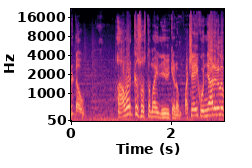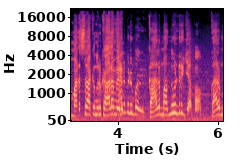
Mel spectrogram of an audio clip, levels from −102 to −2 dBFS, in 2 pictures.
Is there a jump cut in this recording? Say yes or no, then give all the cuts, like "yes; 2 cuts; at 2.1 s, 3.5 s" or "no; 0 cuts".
no; 0 cuts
